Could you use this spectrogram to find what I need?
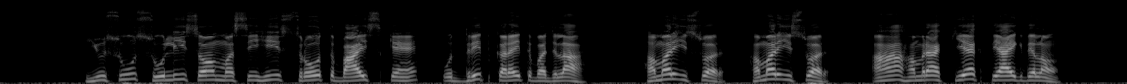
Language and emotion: Maithili, neutral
